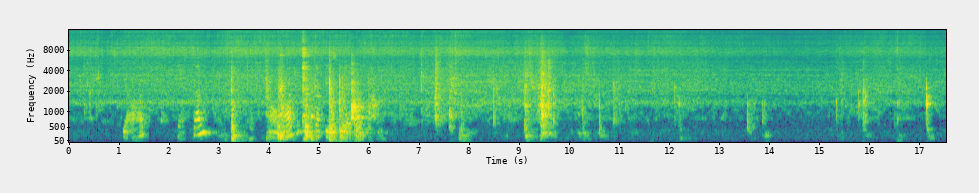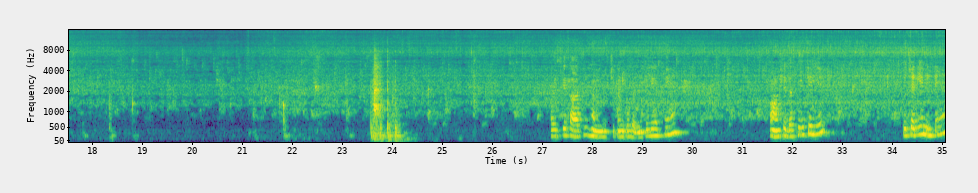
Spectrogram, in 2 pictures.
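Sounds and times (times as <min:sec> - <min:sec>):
food sizzling in a metal pan: 0:00.0 - 0:35.0
spoon scraping and knocking pan: 0:03.2 - 0:06.5, 0:07.2 - 0:12.6, 0:15.3 - 0:19.0, 0:21.1 - 0:24.5.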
